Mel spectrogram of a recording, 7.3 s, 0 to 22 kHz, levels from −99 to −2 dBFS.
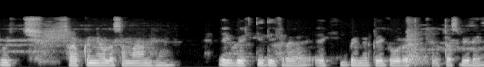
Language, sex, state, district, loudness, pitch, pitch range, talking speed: Hindi, male, Chhattisgarh, Raigarh, -24 LUFS, 135 Hz, 130-140 Hz, 130 wpm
